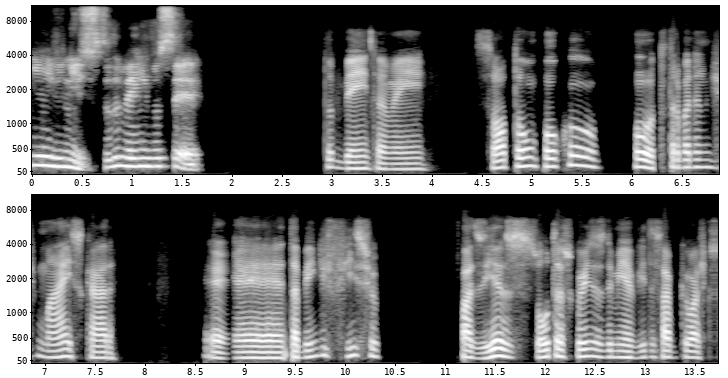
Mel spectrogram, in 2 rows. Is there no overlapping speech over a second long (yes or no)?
yes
